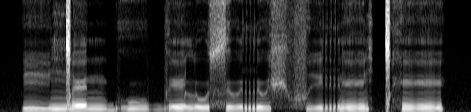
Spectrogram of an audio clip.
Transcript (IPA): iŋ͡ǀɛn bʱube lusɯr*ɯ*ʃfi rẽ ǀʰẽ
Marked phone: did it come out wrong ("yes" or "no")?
no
